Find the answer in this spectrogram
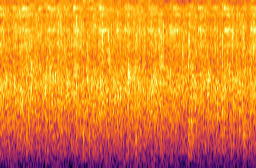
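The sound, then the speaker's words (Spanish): An audience applauds, a steady dense wash of many hands clapping at once, with no break and no voices standing out over it. “Si ese es el aplauso, déselo mejor al Señor.”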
